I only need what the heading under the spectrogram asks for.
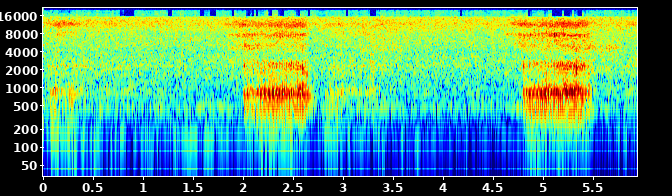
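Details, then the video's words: Elderly stray dog asleep on a warm floor in a Sheregesh studio after a sausage meal, giving two rough, buzzing snores roughly three seconds apart amid quiet room hiss. "Собака спит и храпит, как человек."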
